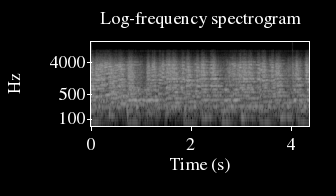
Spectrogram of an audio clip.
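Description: Cartoon title theme music played by a dance orchestra with brass in the lead, from a 1932 film soundtrack.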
